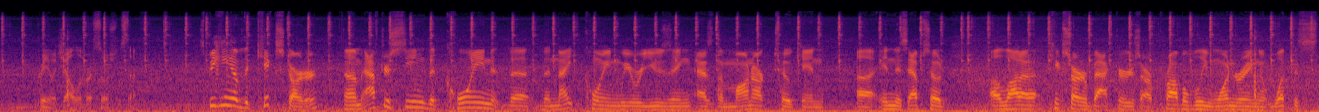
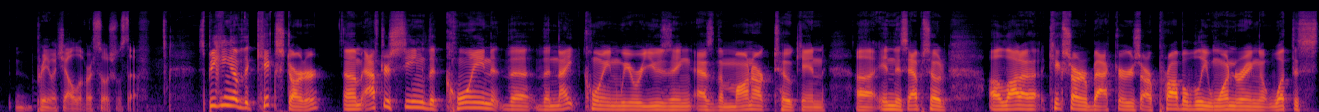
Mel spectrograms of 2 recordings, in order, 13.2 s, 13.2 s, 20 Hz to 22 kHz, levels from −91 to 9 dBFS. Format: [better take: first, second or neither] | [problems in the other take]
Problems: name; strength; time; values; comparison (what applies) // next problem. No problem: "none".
second | household noises; loud; throughout; 7 dB below the speech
